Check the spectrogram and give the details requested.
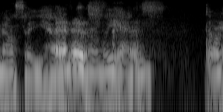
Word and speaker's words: Ennis: film as of right now, with Jewel, with Enos, with everyone else that you have currently, Ennis. Don't say his name wrong.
